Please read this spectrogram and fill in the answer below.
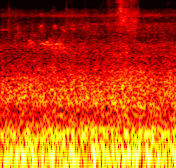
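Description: Outdoor garden ambience: a steady low rumble, with one short high chirp about one and a half seconds in.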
